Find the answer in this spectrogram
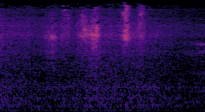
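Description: Near silence: room tone, with a few faint, short rustles of a record sleeve being handled.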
